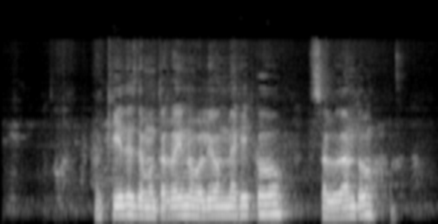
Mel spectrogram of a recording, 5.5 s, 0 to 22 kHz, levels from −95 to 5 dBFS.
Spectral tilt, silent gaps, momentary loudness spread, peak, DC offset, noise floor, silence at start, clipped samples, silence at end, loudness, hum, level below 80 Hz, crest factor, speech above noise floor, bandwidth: -7 dB/octave; none; 16 LU; -4 dBFS; under 0.1%; -59 dBFS; 0.75 s; under 0.1%; 0.75 s; -17 LUFS; none; -64 dBFS; 14 dB; 43 dB; 11 kHz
